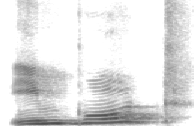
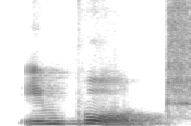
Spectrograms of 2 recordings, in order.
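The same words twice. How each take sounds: First: "Import" stressed on IM, rising at the end; noun stress on first syllable. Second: "import" stressed on PORT, falling; verb stress on second syllable. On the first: Teacher reads the noun of the pair, first-syllable stress on "Import". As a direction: hit IM in "Import", lift the ending. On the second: Teacher reads the verb of the pair, second-syllable stress on "import". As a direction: lean on PORT in "import" and drop. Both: Shown as a demonstration. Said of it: "find the syllable which is stressed".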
